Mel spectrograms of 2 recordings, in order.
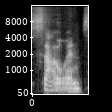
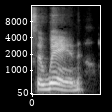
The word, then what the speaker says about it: Samhain: According to some neo-pagans, who tend to celebrate Samhain, sometimes pronounced Samhain, on the 1st of November, since it historically marks the end of harvest at the beginning of winter.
